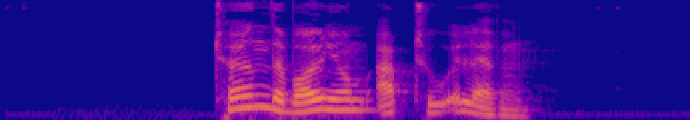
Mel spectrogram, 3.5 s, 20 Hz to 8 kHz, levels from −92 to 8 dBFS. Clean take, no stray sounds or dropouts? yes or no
yes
